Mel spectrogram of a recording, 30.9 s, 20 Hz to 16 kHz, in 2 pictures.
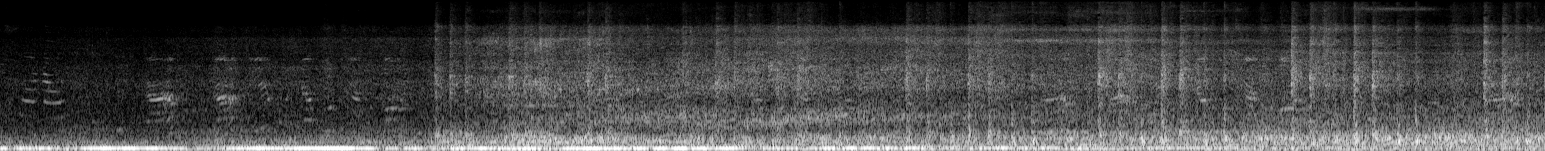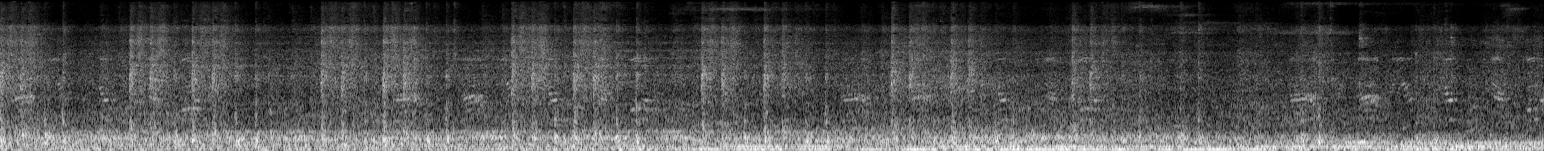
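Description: A D19E diesel-electric locomotive hauling a passenger train through a level crossing: a low engine drone as the locomotive comes through, then from about four seconds in the steady rumble of the passing coaches with their wheels clacking over the rail joints.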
